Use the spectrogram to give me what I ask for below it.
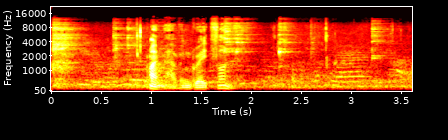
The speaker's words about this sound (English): Yeah, well, this is the sound of breakfast.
